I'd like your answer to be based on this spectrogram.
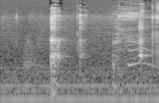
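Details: Burping on request: a short burp followed by a faint voice, with a steady background hum.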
